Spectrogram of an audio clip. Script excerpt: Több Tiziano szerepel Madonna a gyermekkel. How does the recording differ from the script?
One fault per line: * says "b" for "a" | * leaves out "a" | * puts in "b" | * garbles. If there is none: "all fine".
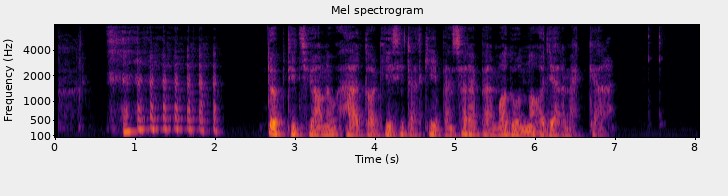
* puts in "által készített képen"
